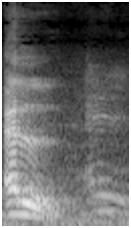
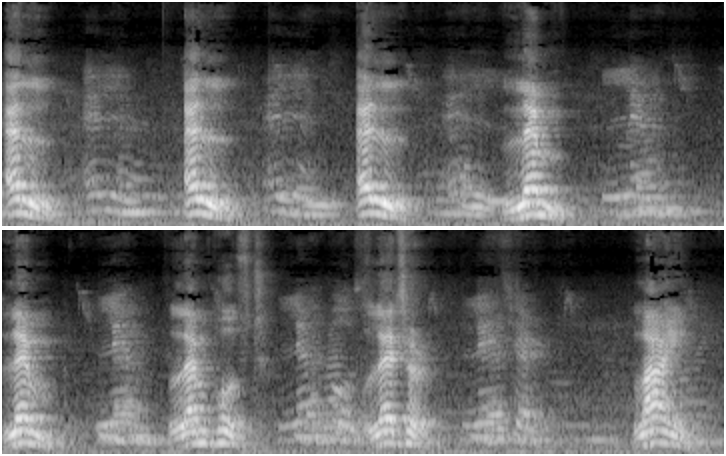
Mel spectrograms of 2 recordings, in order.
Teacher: এল উচ্চারণ করার সময় জিহ্বাটা চ্যাপ্টা হয়ে উপর দিকে উঠে যাবে, এল। একটু বের হবে, এল।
